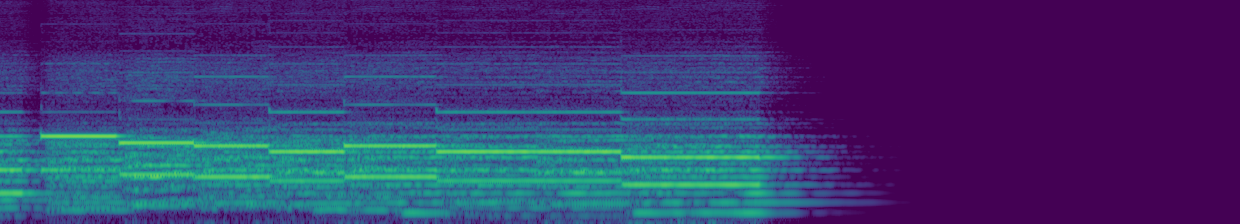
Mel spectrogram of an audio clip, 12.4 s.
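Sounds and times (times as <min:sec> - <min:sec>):
soprano practising a choir part: 0:00.0 - 0:08.3.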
